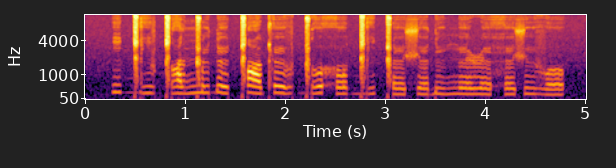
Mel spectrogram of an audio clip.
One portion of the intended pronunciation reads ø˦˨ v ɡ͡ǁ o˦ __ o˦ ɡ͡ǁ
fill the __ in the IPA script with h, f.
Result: h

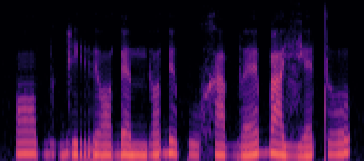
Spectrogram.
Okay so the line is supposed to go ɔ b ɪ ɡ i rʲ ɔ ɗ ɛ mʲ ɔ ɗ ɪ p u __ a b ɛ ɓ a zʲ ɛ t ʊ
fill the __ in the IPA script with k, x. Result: x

